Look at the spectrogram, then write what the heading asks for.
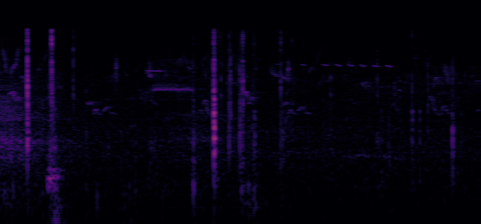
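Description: Quiet outdoor ambience with a few sharp clicks and taps, the loudest a little under three seconds in. A small bird chirps faintly, with a quick run of high notes about four seconds in.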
